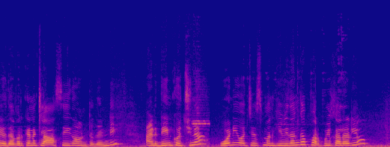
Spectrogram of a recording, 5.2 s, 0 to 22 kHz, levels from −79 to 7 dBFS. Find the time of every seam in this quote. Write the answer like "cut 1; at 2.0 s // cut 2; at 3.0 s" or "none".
cut 1; at 2.8 s

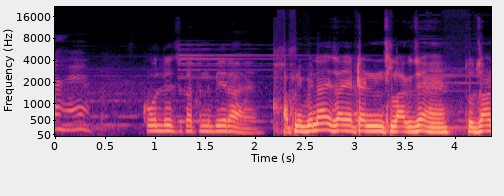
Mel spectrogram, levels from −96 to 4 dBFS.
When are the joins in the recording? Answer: none

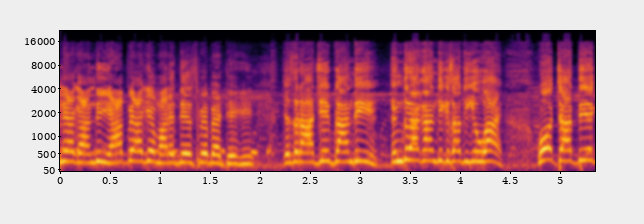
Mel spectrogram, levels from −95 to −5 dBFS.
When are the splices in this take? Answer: cut 1; at 2.1 s

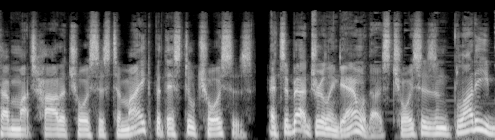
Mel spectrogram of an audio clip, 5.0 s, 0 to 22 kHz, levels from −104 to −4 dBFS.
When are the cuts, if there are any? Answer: cut 1; at 2.6 s

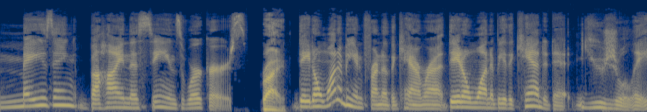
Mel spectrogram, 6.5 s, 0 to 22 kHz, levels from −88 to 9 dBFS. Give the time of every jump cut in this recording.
cut 1; at 2.8 s

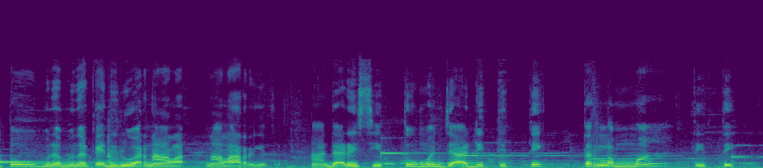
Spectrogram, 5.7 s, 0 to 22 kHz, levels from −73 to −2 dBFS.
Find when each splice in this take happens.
cut 1; at 2.3 s // cut 2; at 4.2 s

